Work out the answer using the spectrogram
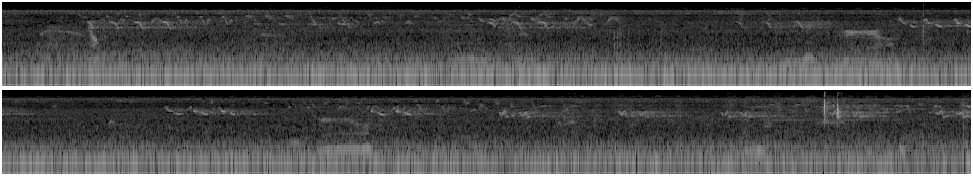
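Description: Faint outdoor ambience: short bursts of bird chirps repeating every second or two over a steady low rumble, with one sharp click near the end.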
